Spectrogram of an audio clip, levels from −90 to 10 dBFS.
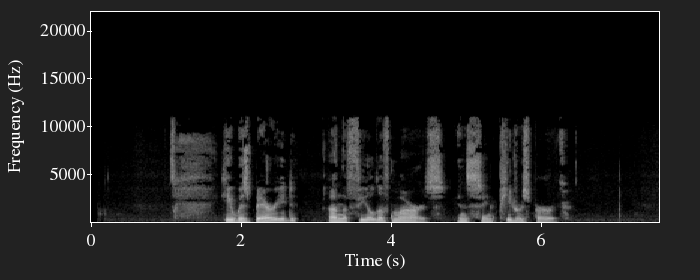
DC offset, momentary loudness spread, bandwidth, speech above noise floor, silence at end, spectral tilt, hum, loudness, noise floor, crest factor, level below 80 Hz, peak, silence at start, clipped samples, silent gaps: under 0.1%; 20 LU; 11.5 kHz; 44 dB; 1.25 s; -5.5 dB/octave; none; -24 LUFS; -67 dBFS; 20 dB; -68 dBFS; -4 dBFS; 1.05 s; under 0.1%; none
